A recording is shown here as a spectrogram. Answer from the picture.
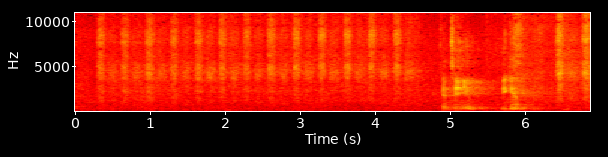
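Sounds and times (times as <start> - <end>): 
breath of fire rapid nasal breathing: 0.2 - 4.7, 6.2 - 6.8
speech: 4.9 - 6.6.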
